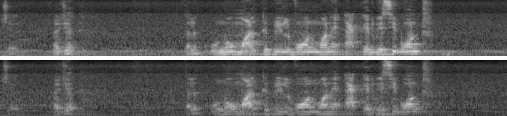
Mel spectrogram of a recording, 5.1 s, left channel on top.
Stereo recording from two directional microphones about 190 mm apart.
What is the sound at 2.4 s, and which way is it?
Speech, 35° left (ahead or behind).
